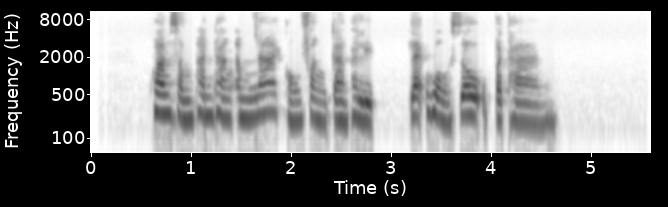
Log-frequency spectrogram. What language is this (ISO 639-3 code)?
tha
